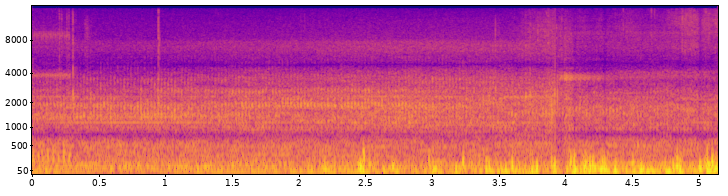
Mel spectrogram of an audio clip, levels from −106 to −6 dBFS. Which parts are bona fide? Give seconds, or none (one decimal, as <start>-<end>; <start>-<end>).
0.0-5.1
